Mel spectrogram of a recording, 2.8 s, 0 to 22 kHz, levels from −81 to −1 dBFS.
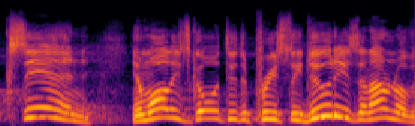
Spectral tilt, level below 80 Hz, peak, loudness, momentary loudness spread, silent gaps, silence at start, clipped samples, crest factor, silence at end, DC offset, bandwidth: -4 dB/octave; -64 dBFS; -2 dBFS; -18 LUFS; 5 LU; none; 0.05 s; under 0.1%; 16 dB; 0 s; under 0.1%; 14 kHz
